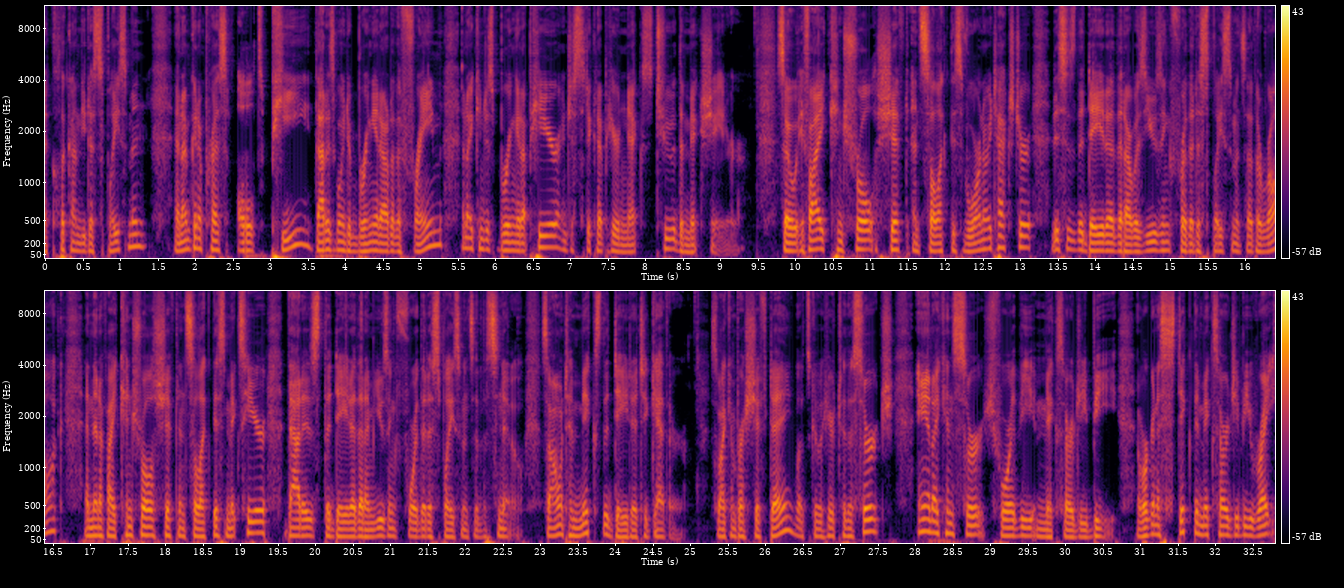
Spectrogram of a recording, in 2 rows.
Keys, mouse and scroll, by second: 2.9 alt+p, 4.1 click, 4.8 middle click, 5.1-5.6 scroll up 1, 5.7-8.6 drag, 8.6 middle click, 9.2 click, 9.5-10.1 scroll down 2, 9.7 middle click, 10.1-11.7 middle drag, 11.7 ctrl+shift+click, 12.5-16.5 middle drag, 16.5-17.3 scroll up 3, 18.2 ctrl+shift+click, 20.7-21.7 middle drag, 21.7 scroll down 1, 21.8 middle click, 22.1 scroll up 1, 22.4-24.1 middle drag, 24.1-24.9 scroll up 2, 25.2 shift+a, 31.7 middle click, 31.9-32.4 scroll up 7, 32.5-32.8 drag.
